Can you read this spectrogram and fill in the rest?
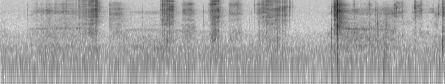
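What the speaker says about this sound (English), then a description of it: "I don't know whether it's the scissors or the tape, it's making me cut really wonky" Scissors snip through a strip of fabric tape in a few quiet, scattered cuts, with one sharper snap near the end and soft rustling between.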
